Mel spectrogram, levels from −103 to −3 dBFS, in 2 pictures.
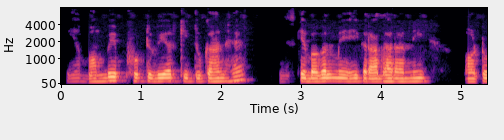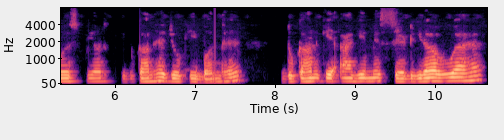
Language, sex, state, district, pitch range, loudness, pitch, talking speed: Hindi, male, Bihar, Muzaffarpur, 120-135 Hz, -23 LUFS, 125 Hz, 175 wpm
